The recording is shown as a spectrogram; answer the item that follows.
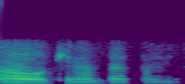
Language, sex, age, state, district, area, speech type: Tamil, male, 18-30, Tamil Nadu, Tenkasi, urban, conversation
